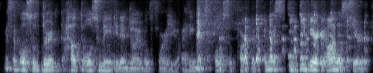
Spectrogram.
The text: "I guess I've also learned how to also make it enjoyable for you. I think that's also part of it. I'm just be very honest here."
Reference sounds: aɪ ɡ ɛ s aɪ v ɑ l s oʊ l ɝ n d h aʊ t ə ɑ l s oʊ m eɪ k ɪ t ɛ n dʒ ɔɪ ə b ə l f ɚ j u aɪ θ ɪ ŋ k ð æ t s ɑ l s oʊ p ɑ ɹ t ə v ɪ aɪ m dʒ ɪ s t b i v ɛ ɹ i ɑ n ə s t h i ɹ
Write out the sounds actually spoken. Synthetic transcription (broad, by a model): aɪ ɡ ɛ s aɪ v ɑ l s oʊ l ɝ n d h aʊ t ə ɑ l s oʊ m eɪ k ɪ t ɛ n dʒ ɔɪ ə b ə l f ɚ j u aɪ θ ɪ ŋ k ð æ t s ɑ l s oʊ p ɑ ɹ t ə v ɪ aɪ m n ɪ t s b i v ɛ ɹ i ɑ n ə s t h i ɹ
